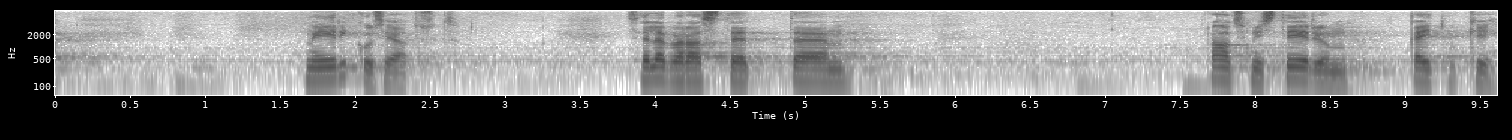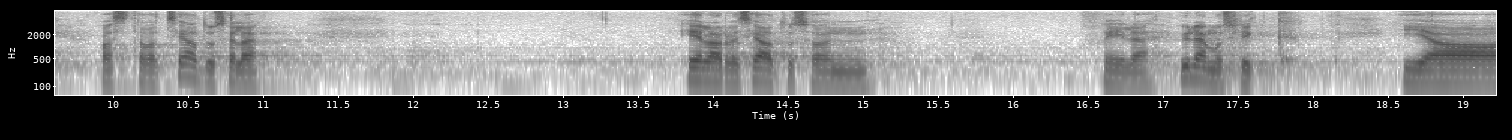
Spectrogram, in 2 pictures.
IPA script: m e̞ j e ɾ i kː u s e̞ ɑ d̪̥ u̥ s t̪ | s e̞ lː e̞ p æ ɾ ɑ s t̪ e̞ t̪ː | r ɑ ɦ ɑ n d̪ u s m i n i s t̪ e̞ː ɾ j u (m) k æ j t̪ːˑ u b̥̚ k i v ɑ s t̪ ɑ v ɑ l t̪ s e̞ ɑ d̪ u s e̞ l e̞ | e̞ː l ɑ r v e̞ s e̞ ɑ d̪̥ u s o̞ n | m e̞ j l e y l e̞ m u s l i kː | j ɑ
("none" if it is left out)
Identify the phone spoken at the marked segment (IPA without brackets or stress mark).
m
